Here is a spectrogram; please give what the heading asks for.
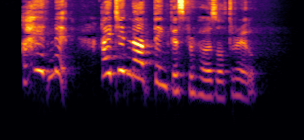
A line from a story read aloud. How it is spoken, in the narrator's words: she admitted, far too cheerfully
